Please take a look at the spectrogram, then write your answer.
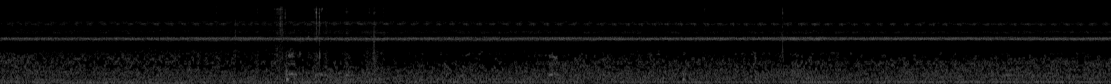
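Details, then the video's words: Nocturnal crickets on a California desert hillside beneath the harvest moon: a sustained high trill with a fainter upper band, and a few short clicking noises early on over a low background rumble. "the sound of crickets"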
